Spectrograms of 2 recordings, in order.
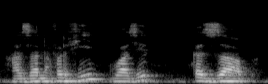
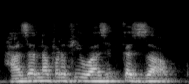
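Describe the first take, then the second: First: Each word of हाजा नफर फी Wajid कज़्ज़ाब set apart, slowly; slower careful repeat. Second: Said in the usual way. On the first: Shown as a demonstration. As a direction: spell it out slowly so learners can copy. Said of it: "teacher repeats it for learners". (धीरे, साफ़ साफ़ दोहराते हुए) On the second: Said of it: "teacher models Arabic sentence".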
